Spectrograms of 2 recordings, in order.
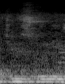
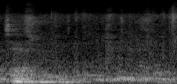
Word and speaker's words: Juzuli: Muhammad bin Sulaiman Al-Juzuli, bacanya Juzuli sebenarnya, tapi orang Jawa bacanya Jazuli. Sebenarnya yang benar bacanya Juzuli, tapi sudah salah kata sehingga bacanya Jazuli.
